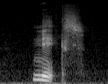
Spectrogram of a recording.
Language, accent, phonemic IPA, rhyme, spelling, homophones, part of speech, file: English, US, /nɪks/, -ɪks, nix, nicks, noun / verb / interjection, En-us-nix.ogg
- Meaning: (noun) Nothing; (verb) 1. To make something become nothing; to reject or cancel 2. To destroy or eradicate; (interjection) No! Not at all!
